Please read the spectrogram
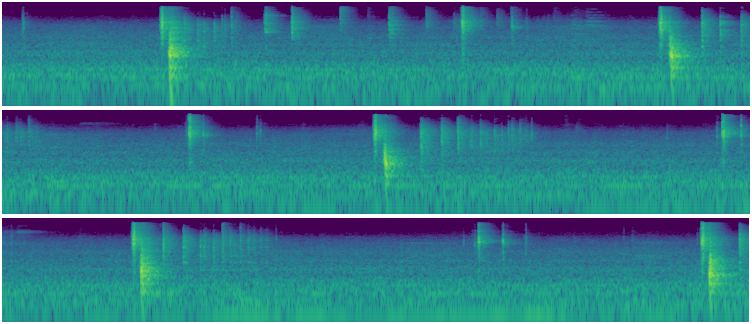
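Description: Lego Technic rubber-band pistol firing its Lego-piece bullets one at a time: five sharp plastic snaps about three and a half seconds apart, each followed by a few smaller clacks. Fainter single clicks fall between the shots.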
